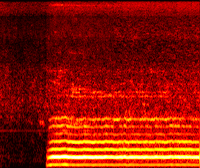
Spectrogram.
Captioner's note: humming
